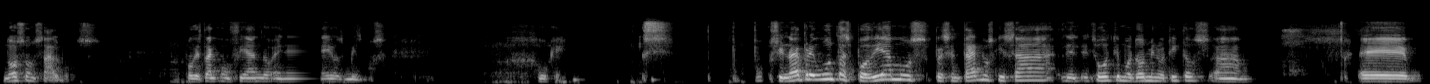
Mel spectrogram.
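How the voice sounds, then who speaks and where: A man teaches a Bible class on a video call, lecturing and calling on students in a chatty way, full of fillers and restarted sentences. His fairly high, expressive voice moves slowly with frequent pauses. The video call audio is muffled and lo-fi.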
